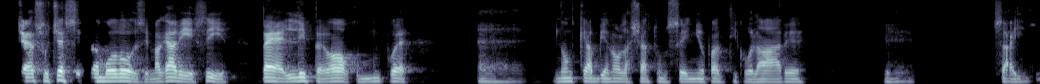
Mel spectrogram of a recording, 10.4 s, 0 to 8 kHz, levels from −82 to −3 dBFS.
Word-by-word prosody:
Cioè, - - +4
successi 395 - +1
clamorosi 125 -5 +4
magari 105 -1 +3
sì 115 -9 -4 0.3
pelli 125 +1 +5
però, 115 -1 +3
comunque, 110 +1 -4 0.6
ehm, 95 -1 -15 0.3
non 110 +2 -5
che 115 - -3
abbiano 110 0 -2
lasciato 105 0 -6
un 100 - -10
segno 100 +1 -5
particolare, 100 0 -5 0.7
ehm, 105 0 -17 0.8
sai 95 +2 -7
105 Hz, 105 wpm, -23 LUFS, 100-115 Hz, 0.8 s, pelli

